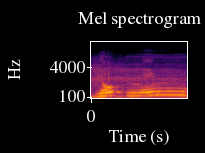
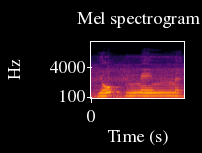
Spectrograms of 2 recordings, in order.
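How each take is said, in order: The two takes are said the same way.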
